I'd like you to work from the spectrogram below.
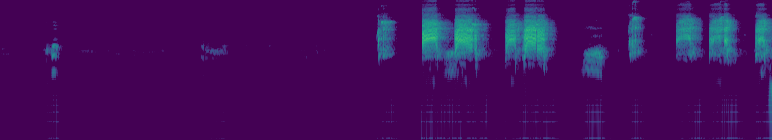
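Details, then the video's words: Sindhi black francolin: faint notes early on, then a loud run of harsh, rasping bursts, some doubled, with a lower nasal note in the middle of the sequence. "Kala Teetar Voice | Black Frankoline Voice کالا تیتر کی آواز"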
